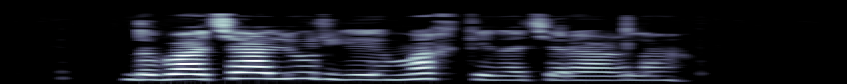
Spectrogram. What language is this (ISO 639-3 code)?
pus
